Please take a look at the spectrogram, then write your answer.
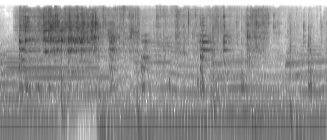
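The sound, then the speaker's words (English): Ice cubes clatter and clink into a bowl in a quick, busy jumble, fairly loud, with steady background music playing underneath and no talking, as an ice bath is made to cool blanched asparagus and stop it cooking. “All right, now I'm gonna make my ice bath.”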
